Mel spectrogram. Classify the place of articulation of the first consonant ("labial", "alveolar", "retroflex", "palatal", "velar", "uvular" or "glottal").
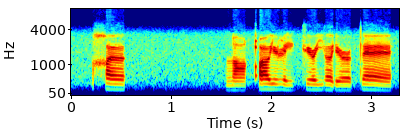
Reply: uvular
